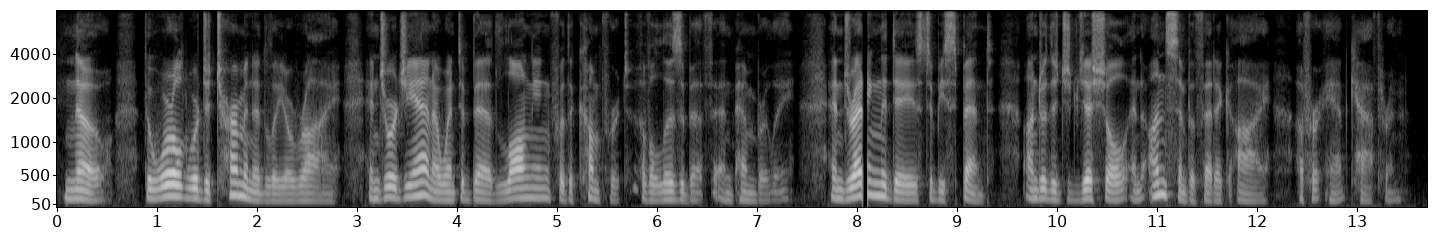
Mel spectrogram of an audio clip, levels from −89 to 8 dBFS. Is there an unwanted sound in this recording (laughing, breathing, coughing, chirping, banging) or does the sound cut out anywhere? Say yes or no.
yes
